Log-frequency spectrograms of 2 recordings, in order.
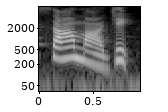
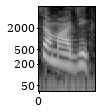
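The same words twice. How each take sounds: First: The first vowel is long, saa-maa-jik. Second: The first vowel is short, as in samaj. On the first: The speaker calls it right. "जबकि ये क्या है" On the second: The speaker calls it wrong. "उन्हें लगता है कि समाज से ये शब्द निकला है तो हम इसको बोलेंगे भी सामाजिक"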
